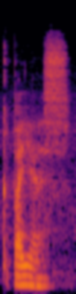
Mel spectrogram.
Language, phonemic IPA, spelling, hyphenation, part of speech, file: Brunei, /kɐpajas/, kapayas, ka‧pa‧yas, noun, Kxd-kapayas.ogg
- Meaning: papaya, fruit of Carica papaya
